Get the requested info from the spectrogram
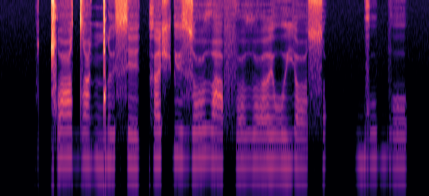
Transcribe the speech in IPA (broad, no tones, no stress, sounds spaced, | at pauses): ǀ o dˤ e ŋ͡ǃ ɨ s e k a ʃ ɾʲ ɨ z u ðˤ a f u ðˤ u j o j o sˤ | ɡ u b o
